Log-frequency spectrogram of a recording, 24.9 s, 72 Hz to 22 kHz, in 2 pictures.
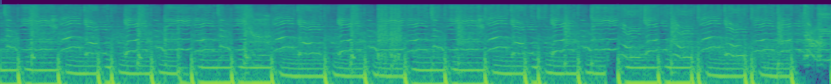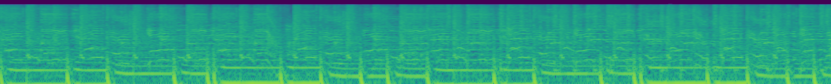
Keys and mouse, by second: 0.2 click, 0.9-2.3 right drag, 8.1 n, 10.2-13.2 drag, 13.2-14.5 right drag, 14.5-17.0 middle drag, 19.5 click, 21.8-24.9 right drag, 23.9 click.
